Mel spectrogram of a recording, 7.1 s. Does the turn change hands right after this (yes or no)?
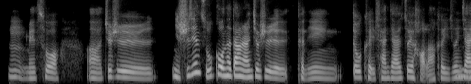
no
